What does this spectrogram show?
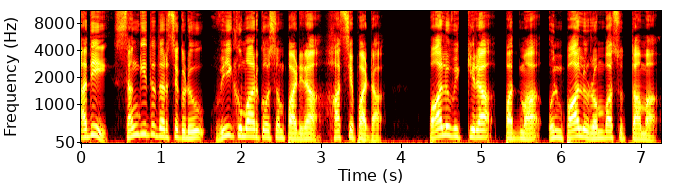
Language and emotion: Telugu, neutral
